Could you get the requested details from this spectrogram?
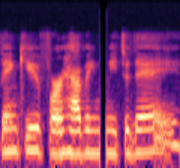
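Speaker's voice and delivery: flat robotic voice. Giving advice about tone in class, the speaker demonstrates a robot monotone voice. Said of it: "Are you like a robot when you're talking".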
